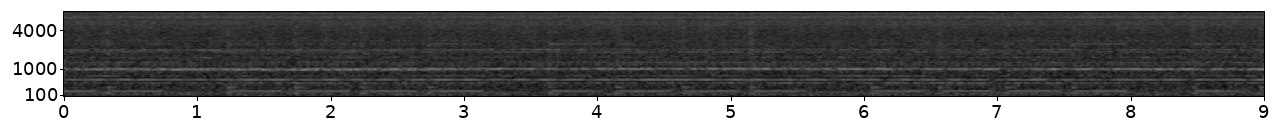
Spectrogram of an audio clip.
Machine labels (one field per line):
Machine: slide rail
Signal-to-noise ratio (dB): 0 dB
